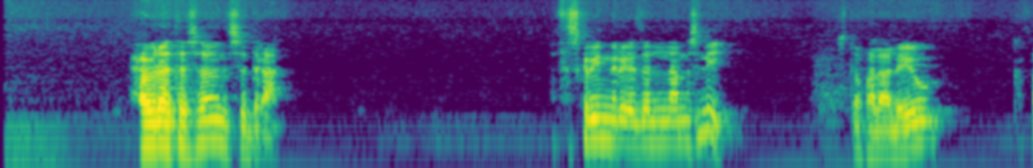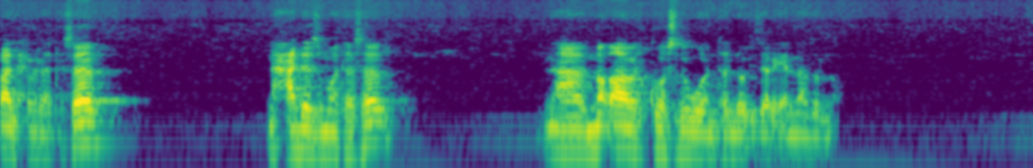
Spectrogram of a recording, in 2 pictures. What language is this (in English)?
Tigrinya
